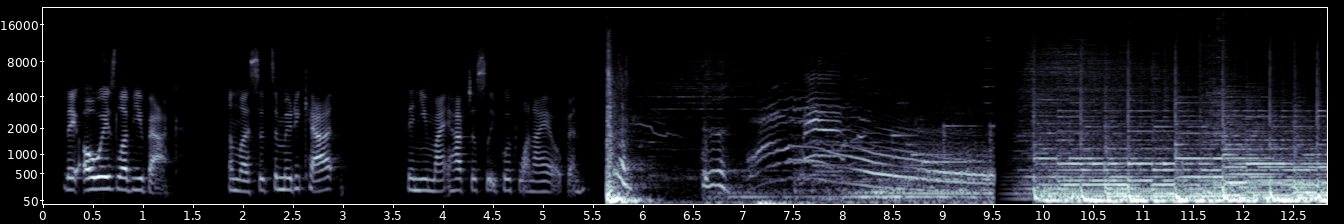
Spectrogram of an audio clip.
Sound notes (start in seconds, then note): 7.1 meows; 9.6 upbeat music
